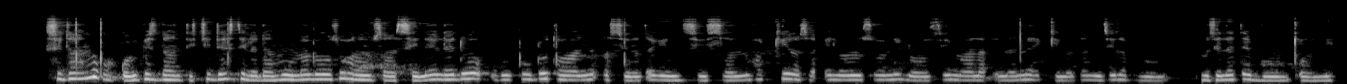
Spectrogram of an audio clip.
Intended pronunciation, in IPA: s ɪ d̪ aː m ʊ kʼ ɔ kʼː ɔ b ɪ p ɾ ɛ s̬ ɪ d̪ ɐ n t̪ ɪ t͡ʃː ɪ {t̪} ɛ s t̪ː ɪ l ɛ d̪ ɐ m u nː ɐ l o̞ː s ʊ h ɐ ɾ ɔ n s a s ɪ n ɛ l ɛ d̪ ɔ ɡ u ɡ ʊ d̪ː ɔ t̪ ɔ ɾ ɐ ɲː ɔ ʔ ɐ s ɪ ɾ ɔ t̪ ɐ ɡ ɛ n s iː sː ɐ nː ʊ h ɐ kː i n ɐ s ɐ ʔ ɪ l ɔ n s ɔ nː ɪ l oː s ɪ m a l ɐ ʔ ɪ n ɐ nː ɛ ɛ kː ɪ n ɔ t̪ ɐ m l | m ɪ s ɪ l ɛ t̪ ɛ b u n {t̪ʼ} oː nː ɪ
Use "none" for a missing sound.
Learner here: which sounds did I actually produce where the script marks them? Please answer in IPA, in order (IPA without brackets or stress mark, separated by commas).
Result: d̪, t̪ʼ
